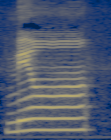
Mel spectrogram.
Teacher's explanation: اخفا کہتے ہیں کسی چیز کو چھپانا، خفی کرنا، چھپانا. تو ہم ناک میں جو ہے نون ساکن کی آواز کو چھپا لیں گے. اس کو ہم نہ تو ظاہر کر کے پڑھیں گے، من بھی نہیں پڑھیں گے، من بھی نہیں پڑھیں گے، مم بھی نہیں پڑھیں گے.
